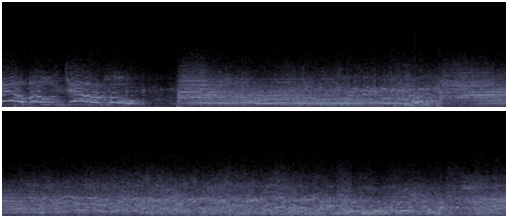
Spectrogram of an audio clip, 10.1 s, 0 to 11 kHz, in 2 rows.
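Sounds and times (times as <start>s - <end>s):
held chord of steady tones: 1.8s - 8.2s.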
